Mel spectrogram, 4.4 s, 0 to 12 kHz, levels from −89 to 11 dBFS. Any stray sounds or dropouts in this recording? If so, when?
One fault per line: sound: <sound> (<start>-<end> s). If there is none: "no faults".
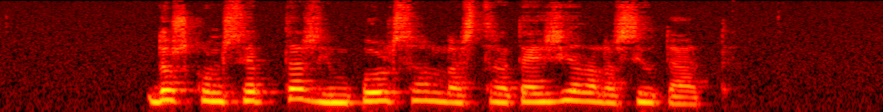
no faults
